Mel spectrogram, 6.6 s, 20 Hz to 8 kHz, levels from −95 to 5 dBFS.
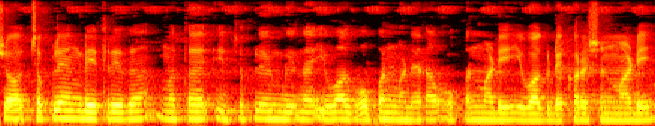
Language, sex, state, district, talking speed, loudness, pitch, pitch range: Kannada, male, Karnataka, Belgaum, 165 wpm, -17 LUFS, 125 Hz, 115-130 Hz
